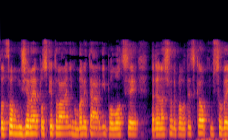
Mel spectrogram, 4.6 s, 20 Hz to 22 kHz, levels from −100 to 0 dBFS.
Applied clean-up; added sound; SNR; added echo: neural mask model DeepFilterNet 3.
